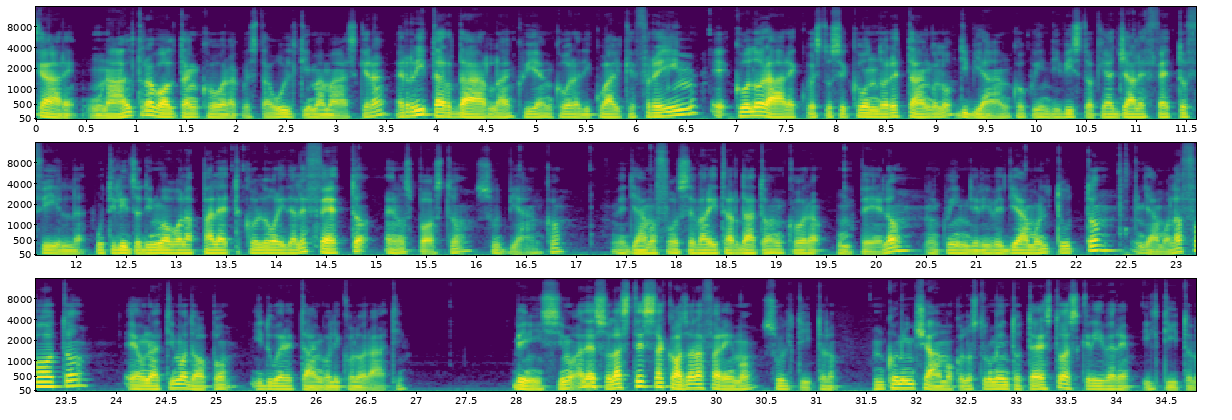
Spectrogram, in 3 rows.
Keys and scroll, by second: 3.3 super+d, 22.5 space.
